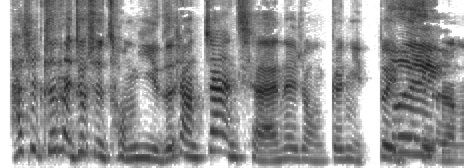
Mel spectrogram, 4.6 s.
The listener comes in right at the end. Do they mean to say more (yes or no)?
yes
